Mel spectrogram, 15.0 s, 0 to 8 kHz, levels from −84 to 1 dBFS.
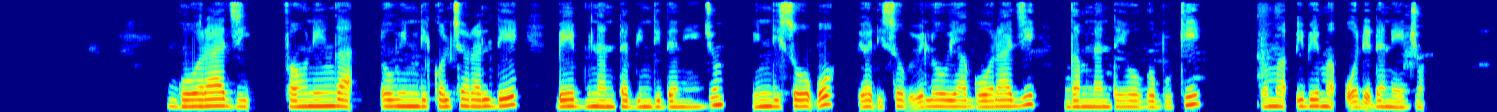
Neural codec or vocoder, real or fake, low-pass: none; real; 7.2 kHz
